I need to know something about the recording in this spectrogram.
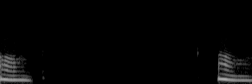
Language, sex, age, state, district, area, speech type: Malayalam, female, 18-30, Kerala, Palakkad, rural, conversation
